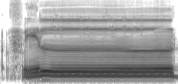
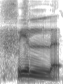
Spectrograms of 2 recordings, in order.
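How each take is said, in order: First: The l sound is stretched out too long. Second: The l sound bounces off with an echo. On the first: "Atau dipanjangkan, tidak boleh juga" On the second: "memantul, tidak boleh"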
